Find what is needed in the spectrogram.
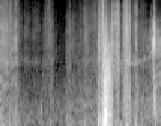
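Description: Handling noise picked up by the RØDE Wireless Go transmitter's built-in microphone as it is clipped under a shirt: quiet at first, then about halfway through a loud knock and rustle of cloth and fingers against the mic, with a few smaller rubs after it.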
